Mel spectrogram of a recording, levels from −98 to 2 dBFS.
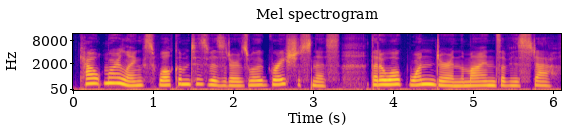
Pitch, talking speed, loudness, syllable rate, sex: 230 Hz, 165 wpm, -17 LUFS, 5.0 syllables/s, female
